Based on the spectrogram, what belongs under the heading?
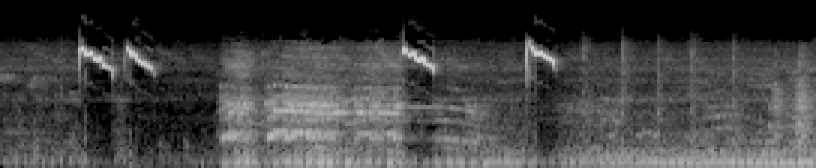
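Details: White-eye calling as a lure for trapping: a clipped pair of high falling whistles, then two more single downslurred notes. Loud, buzzy, harmonic background calls from other birds and a low rumble run beneath.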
